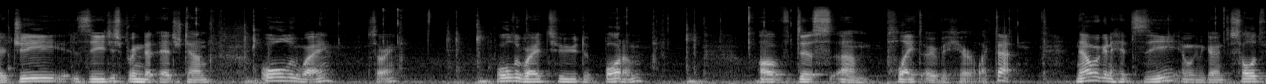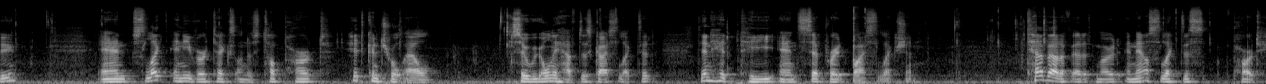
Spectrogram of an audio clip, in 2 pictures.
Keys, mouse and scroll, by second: 0.0 g, 3.9 right click, 4.4 g, 6.2 click, 6.9 KP_1, 7.3 scroll down 1, 7.6 shift+middle click, 8.4-9.9 scroll up 1, 9.9 scroll down 1, 10.2 middle click, 10.7-11.4 scroll up 1, 11.4 z, 12.7 scroll down 1, 12.8 middle click, 13.7-14.8 scroll up 1, 14.8 click, 16.3 ctrl+l, 17.8 g, 18.7 right click, 19.9 p, 22.1-24.2 middle drag, 23.0 Tab, 24.2 click, 24.7-25.3 middle drag.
